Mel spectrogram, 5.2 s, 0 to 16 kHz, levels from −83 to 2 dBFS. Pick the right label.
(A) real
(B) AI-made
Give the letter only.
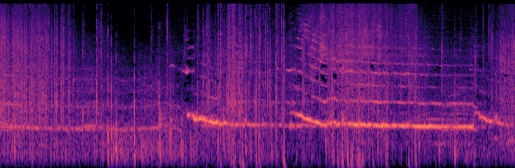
A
